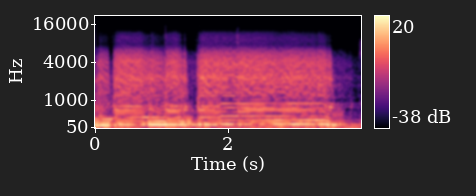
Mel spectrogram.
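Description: Distorted electric guitar power chords on a Fender Stratocaster through a Fender Mustang GTX amp set to a metal tone. Chords are struck, and one is struck once and slid up the neck. It rings out and is cut off shortly before the end.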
